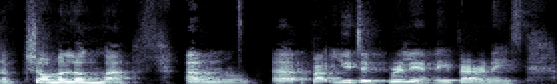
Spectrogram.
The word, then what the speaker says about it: Chomolungma: You mentioned about how I'm gonna hash up the pronunciation now, but I'm gonna go with this. So Chomolungma.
